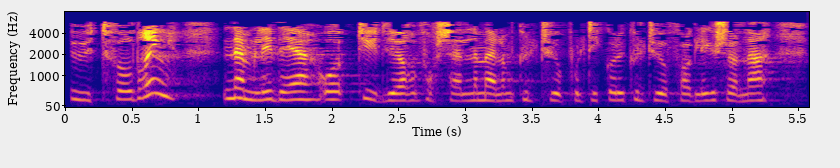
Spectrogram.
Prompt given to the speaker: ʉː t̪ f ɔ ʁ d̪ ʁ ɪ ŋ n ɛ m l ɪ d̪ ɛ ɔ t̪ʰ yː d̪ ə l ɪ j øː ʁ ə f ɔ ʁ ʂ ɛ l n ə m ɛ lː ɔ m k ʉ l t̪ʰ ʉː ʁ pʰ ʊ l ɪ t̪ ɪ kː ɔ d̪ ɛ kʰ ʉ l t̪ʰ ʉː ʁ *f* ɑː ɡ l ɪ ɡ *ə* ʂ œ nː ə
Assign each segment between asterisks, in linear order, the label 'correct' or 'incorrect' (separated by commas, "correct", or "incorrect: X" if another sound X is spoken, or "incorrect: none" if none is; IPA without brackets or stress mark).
correct, correct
